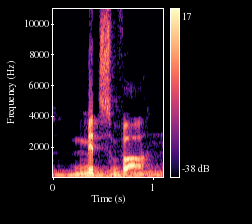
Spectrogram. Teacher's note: the ts and the v are sort of just running into each other. There's no vowel sound in between them.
